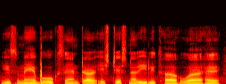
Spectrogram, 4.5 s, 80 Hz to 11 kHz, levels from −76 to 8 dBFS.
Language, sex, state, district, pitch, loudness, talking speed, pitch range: Hindi, male, Jharkhand, Ranchi, 110 Hz, -18 LUFS, 90 wpm, 105-125 Hz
